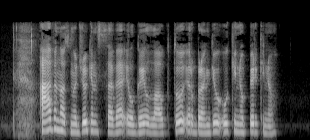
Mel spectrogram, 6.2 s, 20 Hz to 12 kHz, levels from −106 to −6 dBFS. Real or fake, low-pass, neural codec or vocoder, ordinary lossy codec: real; 7.2 kHz; none; MP3, 48 kbps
